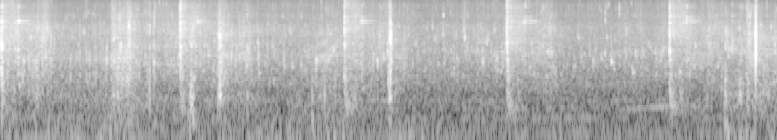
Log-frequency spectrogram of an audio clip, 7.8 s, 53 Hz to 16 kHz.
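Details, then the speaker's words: 1" ram pump hitting hard: cracked pressure tank cap lets air escape, losing the air cushion; sharp slams every second or so over running water, drive pipe cracking and bouncing, delivery pipe jumping; water hammer from waterlogged pressure tank. "first of all you can hear the drive pipe is making a cracking sound all the way up foreign next you can see the drive pipe is bouncing more than it should"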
